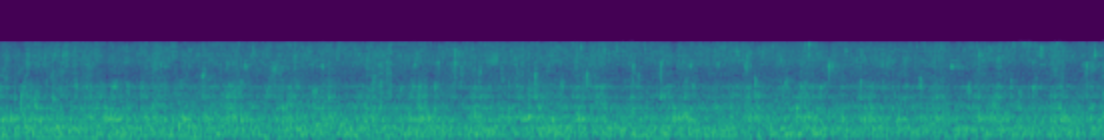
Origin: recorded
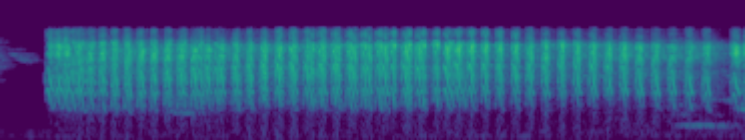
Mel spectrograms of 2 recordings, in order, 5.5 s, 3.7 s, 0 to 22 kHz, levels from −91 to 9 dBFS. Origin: recorded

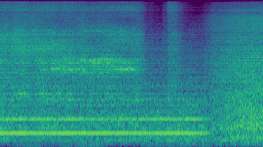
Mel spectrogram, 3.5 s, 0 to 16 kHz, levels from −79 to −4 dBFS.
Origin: remade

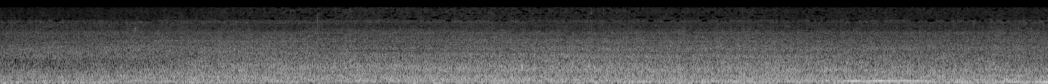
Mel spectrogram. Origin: remade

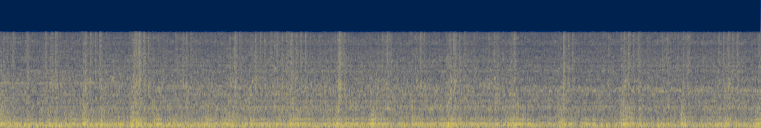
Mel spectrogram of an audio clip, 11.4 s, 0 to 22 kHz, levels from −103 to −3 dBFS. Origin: remade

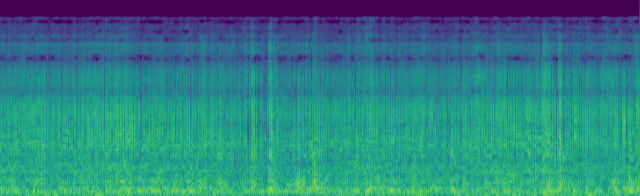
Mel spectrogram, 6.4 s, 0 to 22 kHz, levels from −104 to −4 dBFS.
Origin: remade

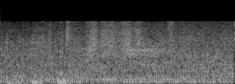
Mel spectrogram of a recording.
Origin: recorded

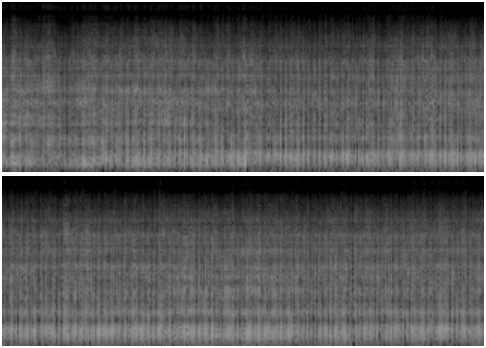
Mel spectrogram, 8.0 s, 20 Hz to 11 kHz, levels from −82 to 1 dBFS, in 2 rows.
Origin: remade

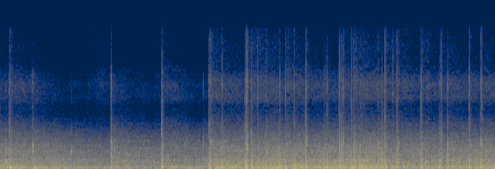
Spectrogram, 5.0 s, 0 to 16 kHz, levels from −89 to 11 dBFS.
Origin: remade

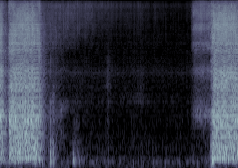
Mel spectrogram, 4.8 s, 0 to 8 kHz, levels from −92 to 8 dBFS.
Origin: remade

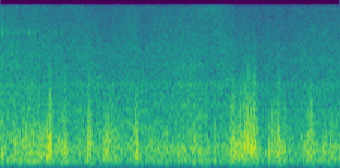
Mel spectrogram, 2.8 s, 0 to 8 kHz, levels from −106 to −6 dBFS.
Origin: recorded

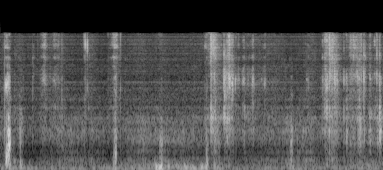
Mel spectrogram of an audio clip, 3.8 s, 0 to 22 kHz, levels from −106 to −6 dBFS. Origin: remade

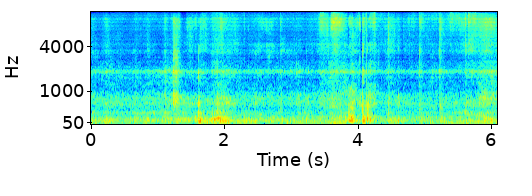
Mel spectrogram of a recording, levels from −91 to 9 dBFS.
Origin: remade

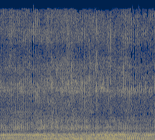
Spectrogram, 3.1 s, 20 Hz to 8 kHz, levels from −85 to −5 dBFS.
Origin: remade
